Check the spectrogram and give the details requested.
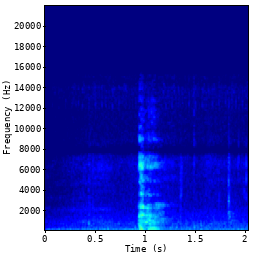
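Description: One short, harsh adult cough bursts out against steady outdoor background noise.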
